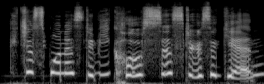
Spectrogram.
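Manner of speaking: high, whiny pleading sister; spoiled sister voice. Acted. Spoiled sister pleading with Maria, high and whiny. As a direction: wheedle her sister for help.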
